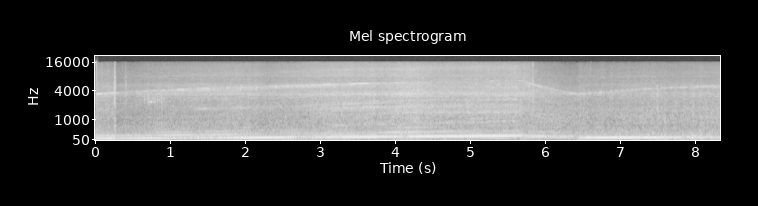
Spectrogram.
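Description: Turbocharged BMW M30 straight-six engine heard from inside the car's cabin, pulling under acceleration. Its note climbs steadily for about six seconds, drops sharply, then holds steady, with a faint high whine climbing alongside. The boost builds but goes nowhere, which the driver puts down to a lot of boost leaks.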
